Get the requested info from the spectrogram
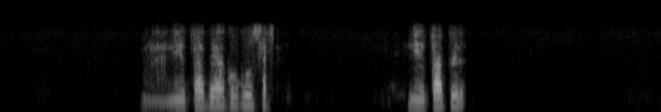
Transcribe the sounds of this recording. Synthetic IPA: niwt̪ap̬iɽak̬ukusəʈ | niwt̪apiɽ

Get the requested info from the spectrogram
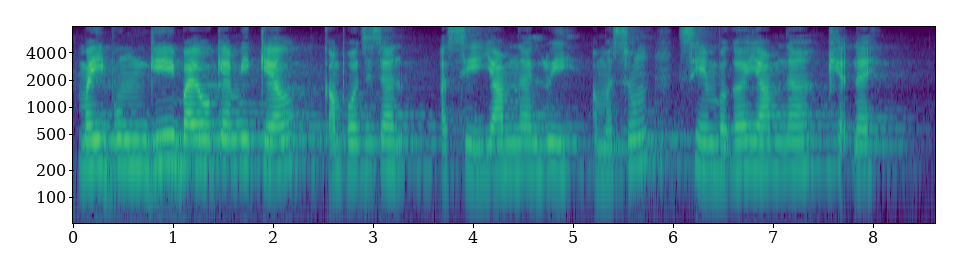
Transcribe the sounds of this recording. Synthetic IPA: mɐjbuŋɡibajokemikelkɔmpozisɔn | ɐsijamnɐlujɐmɐsuŋsembɐɡɐjamnɐkʰet̚naj

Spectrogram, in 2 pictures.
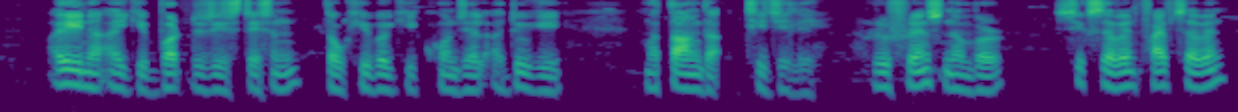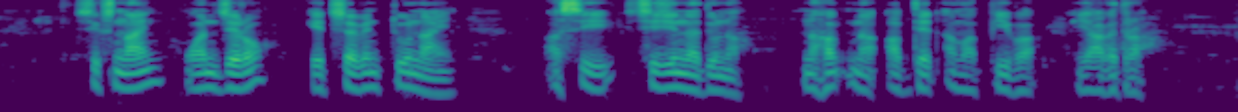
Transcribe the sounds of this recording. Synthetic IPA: ɐjnɐʔɐjɡibɐt̚ɾed͡ʒistɾesɐntowkʰibɐɡikʰond͡ʒelɐ̰duɡi | mɐtaŋdɐtʰid͡ʒili | ɾipʰɾensnɐmbɐɾ | siksːeβenpʰajbseβen | siksnajnwanziɾo | et̚sebentunajn | ɐ̰sisizinːɐdunɐ | nɐɦɐk̚nɐ̰ʔɐp̚det̚ɐmɐpibɐ | jaɡɐdɾa

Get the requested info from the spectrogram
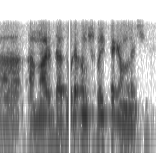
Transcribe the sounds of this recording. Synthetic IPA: a̰maɾd̪at̪uuʈɛkʰonʃpoɾik̚ʈakɛmolat͡ɕʰi

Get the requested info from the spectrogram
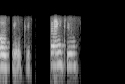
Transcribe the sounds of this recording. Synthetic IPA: okeo̰kʰe | t̪ʰɛ̃ŋkʰju

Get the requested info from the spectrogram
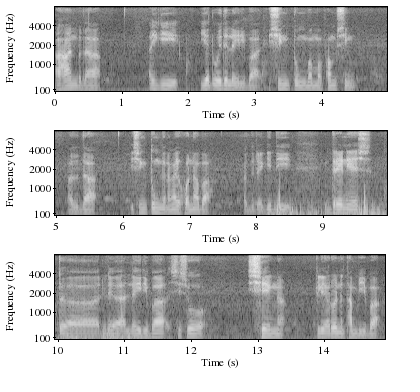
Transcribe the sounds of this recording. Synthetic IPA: ɐɦanbɐdɐː | jɡiː | et̬ojdɐlɐjɾibɐisiŋtuŋbɐmɐpʰɐmsiŋ | ɐdudɐ | isiŋtuŋdɐnaŋajhonːɐbɐ | ɐdudɐɡididɾenes | lɐjɾibɐsisu | seŋnɐ | klijɐɾojnɐtʰambibɐ

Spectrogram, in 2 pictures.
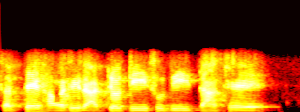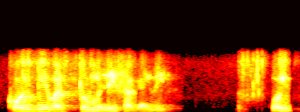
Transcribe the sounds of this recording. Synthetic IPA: sɐt̪ẽɦaːʋʈʰiɾaːt̪ijoʈiːsʊ̃d̪ʱit̪ɐɦãkʰeː | koːibɪʋɐst̪umɪlisɐɡʱə̃nd̪iː | koːi

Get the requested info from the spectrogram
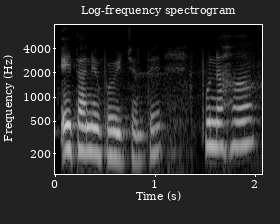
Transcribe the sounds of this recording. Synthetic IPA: et̪anẽʊpəʋɪd͡ʒənt̪epʊnaɦã

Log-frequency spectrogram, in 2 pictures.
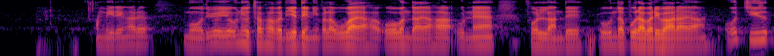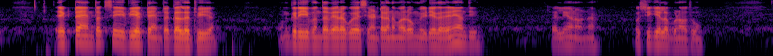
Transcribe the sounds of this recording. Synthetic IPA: miːɾeːŋəɾ | moːt̪ʋiːoːiːoʊniːʊt̪ʰːãːkʰaːʋəd̪ɪijaːd̪eːñiːpəlaːuːaːjaːɦaːʔoːbənd̪aːjaːɦaːʔʊnːɛ̃ːpʰoːllãːnd̪eːoːʊnd̪aːpuːɾaːpəɾɪʋaːɾaːjaːoːt͡ʃiːz | ɪkʈaːɪmt̪əkːsəiːʋiːɪk̚ʈaːɪmt̪əkɡələt̪ʋiːɛː | ʊnɡəɾiːbənd̪aːʋɛːɾaːkoːiəsiːɖə̃ɳʈːknẽːməɾoːmiːɖijaːkəleːnĩːãːnd̪iː | kɛːliːãːnaːʊnɛ̃ː | ʊsiːkeːləbnaːʊt̪ʰõː

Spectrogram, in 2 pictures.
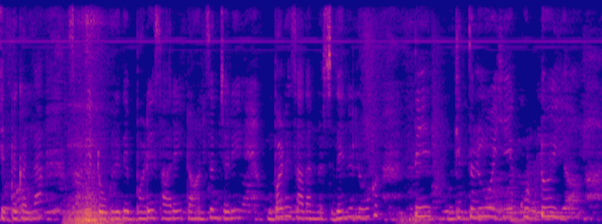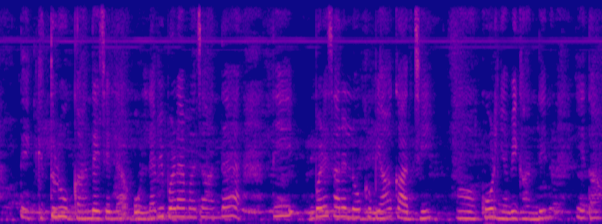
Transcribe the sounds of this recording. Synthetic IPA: ɪt̪ʰːeːɡəlːɛːsaːɾeːɖoːkɾeːd̪eːbəɽeːsaːɾeːɖãːnsənd͡ʒeːɽeː | bəɽeːzjaːd̪aːnət͡ʃd̪eːnloːk | t̪eːɡɪt̪ɽuːoːijeːkʊɖoːijaː | t̪eːɡɪt̪ɽuːɡãːnd̪eːt͡ʃeːlɛ̰ːʔoːlɛːbiːbəɽaːmət͡ʃaːnd̪aːɛːt̪eːbəɽeːsaːɾeːloːkbɪjãːkəɾd͡ʒĩː | koːɽɪjãːʋiːɡʱãːnd̪eːn | eːt̪ãː

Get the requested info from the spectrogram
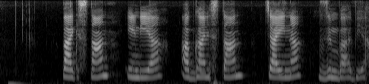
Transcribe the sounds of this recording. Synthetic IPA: paːkɪst̪aːn | ɪɳɖijaː | ɐfɡaːnɪst̪aːn | t͡ʃaːinaː | zɪmbaːbijaː

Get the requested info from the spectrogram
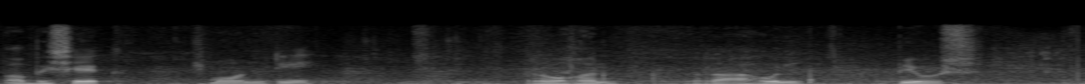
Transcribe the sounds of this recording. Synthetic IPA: əbʱiʃek | mɔɳʈi | ɾoɦən | ɾaɦul | pjoʂ

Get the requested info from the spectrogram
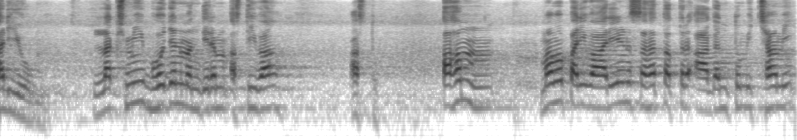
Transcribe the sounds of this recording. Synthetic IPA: hɐɾijoːm | lɐkʂmiːbʱoːd͡ʒɐnmɐnd̪iɾɐmɐst̪iʋaː | ɐst̪u | ɐɦɐmː | ɐmɐpɐɾiʋaːɾejːɳɐsɐɦɐ̆t̪ɐt̪ɾɐʔaːɡɐnt̪umitːʃʰaːmi

